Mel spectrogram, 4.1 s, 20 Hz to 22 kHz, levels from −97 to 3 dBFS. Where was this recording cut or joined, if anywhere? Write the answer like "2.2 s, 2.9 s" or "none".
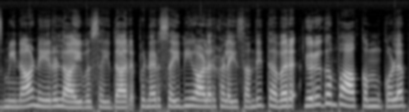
3.0 s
